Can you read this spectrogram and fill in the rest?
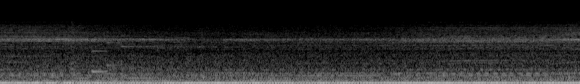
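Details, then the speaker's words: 2013 Ford Mustang (S197) HVAC blower under the glove box: loud steady low rumble with a thin constant whine, no speed change; owner suspects the blower motor is going bad. "Air conditioning blower, I think, is going bad. You can hear it, it's super loud."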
